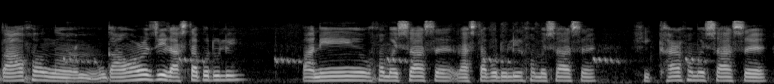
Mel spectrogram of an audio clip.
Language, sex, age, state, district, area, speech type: Assamese, female, 60+, Assam, Golaghat, rural, spontaneous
